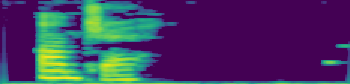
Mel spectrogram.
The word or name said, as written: armchair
